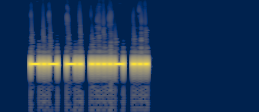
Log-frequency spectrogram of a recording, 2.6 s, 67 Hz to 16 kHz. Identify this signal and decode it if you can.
Morse code, heard as a keyed tone, about 40 wpm, 700 Hz. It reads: KN4S
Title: USA Call Signs - 4 Characters - 4x Character Spacing - 40wpm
